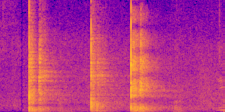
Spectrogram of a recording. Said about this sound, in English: we are going to see if we can see the fireworks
